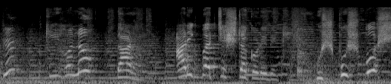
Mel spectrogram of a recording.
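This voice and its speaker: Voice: extremely high pitch, very animated, brisk. A performer voicing a plucky, caring child ghost in a children's cartoon, eager and exclamatory. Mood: determined, reassuring. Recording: children's music behind.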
